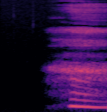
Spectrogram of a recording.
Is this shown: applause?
no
